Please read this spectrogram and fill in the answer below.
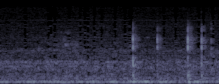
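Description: Faint clicks of a stylus tapping on a tablet screen while handwriting, three of them in the second half, over near-silent room tone.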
